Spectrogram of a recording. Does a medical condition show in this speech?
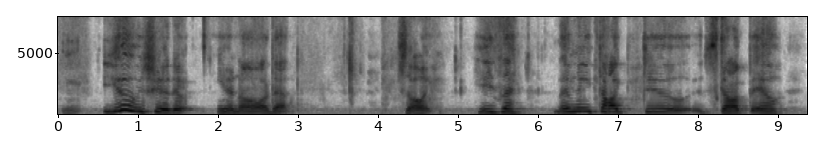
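Yes: cerebral palsy; present from birth.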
